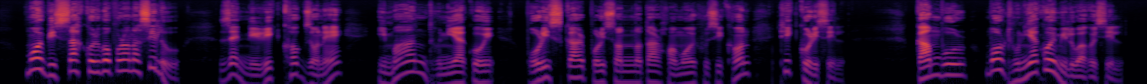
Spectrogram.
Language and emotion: Assamese, surprised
